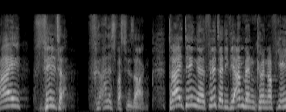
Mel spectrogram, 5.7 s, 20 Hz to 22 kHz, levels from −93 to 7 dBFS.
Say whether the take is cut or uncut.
cut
